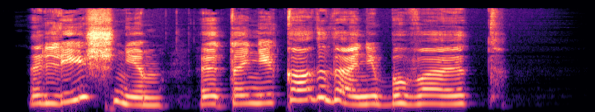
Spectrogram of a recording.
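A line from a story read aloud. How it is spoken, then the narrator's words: Stern sharp shout. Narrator (Russian): строго прикрикнула зубная фея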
